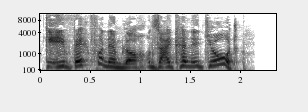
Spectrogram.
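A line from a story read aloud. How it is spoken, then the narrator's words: Sudden scream. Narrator (German): schrie Ron auf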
